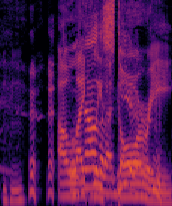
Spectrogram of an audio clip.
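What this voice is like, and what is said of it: Put-on Brooklyn accent. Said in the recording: “a little a Brooklyn accent person. That was what I was trying to do anyway.”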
